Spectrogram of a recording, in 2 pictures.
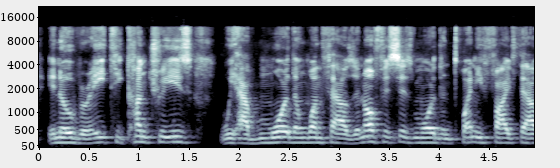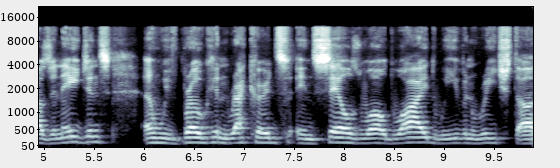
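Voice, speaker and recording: A man from Spain with a Spanish accent, hosting an interview casually with lots of fillers and restarts. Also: mid-range voice. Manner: enthusiastic, many fillers and restarts. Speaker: podcast host, real estate agent. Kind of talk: casual video-call interview.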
